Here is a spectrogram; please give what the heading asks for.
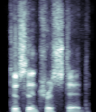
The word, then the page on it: disinterested: American English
